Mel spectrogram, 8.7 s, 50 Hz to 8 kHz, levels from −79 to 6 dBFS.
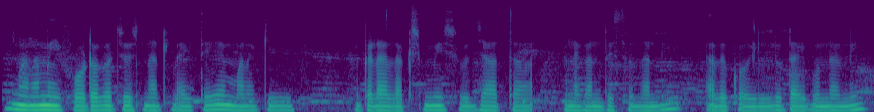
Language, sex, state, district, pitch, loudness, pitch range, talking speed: Telugu, male, Telangana, Nalgonda, 110 Hz, -32 LUFS, 105-115 Hz, 110 wpm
